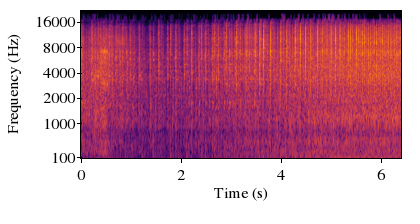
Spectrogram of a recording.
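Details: Yard Machines 21" push mower, Briggs & Stratton 500E 140cc, sat all winter and wouldn't crank; after spring tune-up it catches after a brief crank, then a crisp, steady single-cylinder beat smoothing as speed rises; normal running.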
